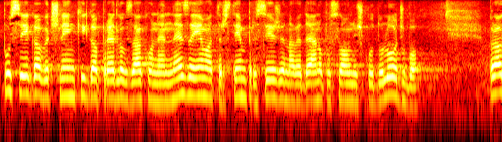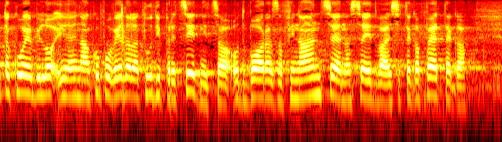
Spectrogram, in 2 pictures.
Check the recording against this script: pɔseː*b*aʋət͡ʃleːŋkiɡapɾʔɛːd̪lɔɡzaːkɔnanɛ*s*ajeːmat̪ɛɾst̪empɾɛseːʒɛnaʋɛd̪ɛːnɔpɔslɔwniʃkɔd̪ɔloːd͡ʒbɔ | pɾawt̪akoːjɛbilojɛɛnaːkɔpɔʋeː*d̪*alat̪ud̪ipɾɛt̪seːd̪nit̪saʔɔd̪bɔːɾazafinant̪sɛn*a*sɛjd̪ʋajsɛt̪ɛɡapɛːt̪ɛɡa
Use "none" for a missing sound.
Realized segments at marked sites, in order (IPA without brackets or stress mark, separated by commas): ɡ, z, d̪, a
